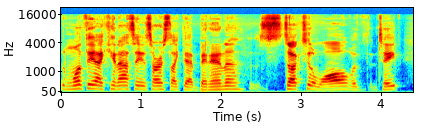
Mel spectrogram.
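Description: Speaking at a moderate pace, a man has a plain, everyday voice with a fairly high pitch. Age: 30s. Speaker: podcast host. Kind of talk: casual chat.

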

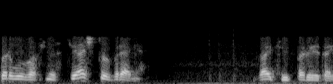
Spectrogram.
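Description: A man talks at a very slow pace. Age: 70s. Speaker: engineer, caller. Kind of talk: call-in question. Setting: phone call.

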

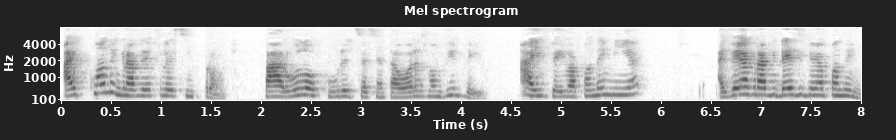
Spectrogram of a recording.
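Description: Her loudness swinging widely, a woman with a high pitch talks at a moderate pace with ordinary pitch variation. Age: 30s. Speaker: teacher and mother. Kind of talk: casual chat. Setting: Instagram live stream.

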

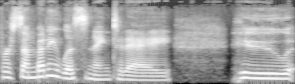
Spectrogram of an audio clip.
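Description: A woman with an American accent. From US South, Tennessee. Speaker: podcast host.

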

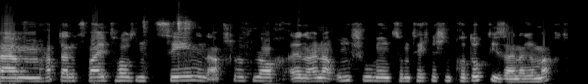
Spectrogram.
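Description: This man talks at a moderate pace with hardly any pauses. His voice is high-pitched, with monotone, flat intonation. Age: 40s. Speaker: guest with Tourette syndrome, product designer. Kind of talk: casual chat.

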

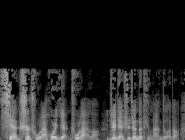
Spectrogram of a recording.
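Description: This woman has an unremarkable speaking voice, medium in pitch, with lively intonation and a moderate pace. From northern China. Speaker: film critic podcast co-host. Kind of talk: casual chat film review.

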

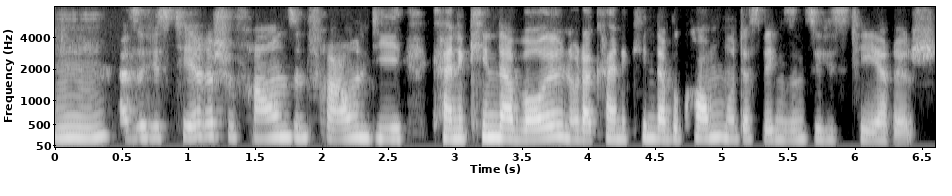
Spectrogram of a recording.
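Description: Her intonation monotone and flat, a woman with a fairly high pitch talks at a moderate pace, with a dry, close sound and no echo. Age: 20s. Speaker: podcast host. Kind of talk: casual chat. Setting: remote call.

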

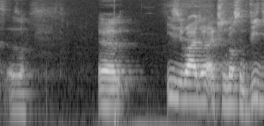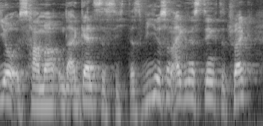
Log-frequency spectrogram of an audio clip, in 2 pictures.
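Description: A man speaks at a moderate pace with a fairly high pitch and a dark, mellow tone, leaving long, frequent pauses amid audible room echo. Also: ordinary pitch variation. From Poland. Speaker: podcast co-host. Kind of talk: casual chat.

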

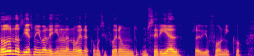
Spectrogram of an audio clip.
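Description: With a plain, everyday voice, a man talks at a fairly quick pace and medium pitch with ordinary pitch variation, the sound dry and close with no echo and the recording very clean over a silent background. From Mexico (Xalapa, Veracruz and Mexico City). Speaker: writer. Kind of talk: casual interview. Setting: at the guest's home.

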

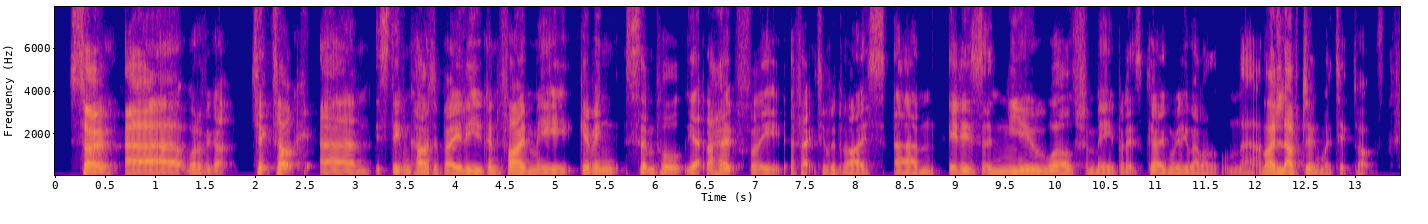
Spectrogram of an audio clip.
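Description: With a British accent, a man speaks at a moderate pace and a fairly low pitch with ordinary pitch variation, hardly pausing, against a quiet background. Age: 40s. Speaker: professional baker. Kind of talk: casual chat.

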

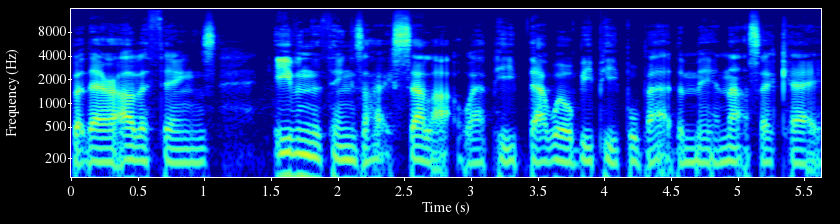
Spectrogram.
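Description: In a very clean recording with a silent background and a dry, close sound with no echo, a man with a very deep, low pitch talks at a fairly quick pace in a monotone, flat intonation. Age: 20s. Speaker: podcast co-host, young church leader. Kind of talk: casual chat.

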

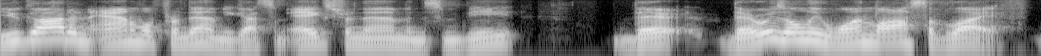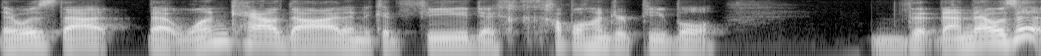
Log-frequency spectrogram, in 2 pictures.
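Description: Against a quiet background, a man with a plain, everyday voice talks at a fairly quick pace, his pitch fairly high and his intonation lively. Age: 30s. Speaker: documentary filmmaker and podcaster. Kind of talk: interview.

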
